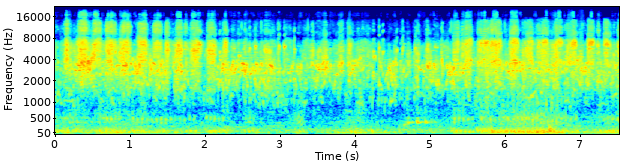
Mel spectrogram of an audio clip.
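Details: Lively budgerigar colony in an aviary: fast, overlapping high chirps and warbles in a constant stream, with occasional louder squawky notes and faint low noise beneath.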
